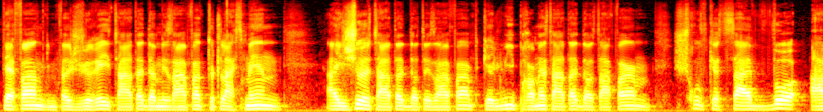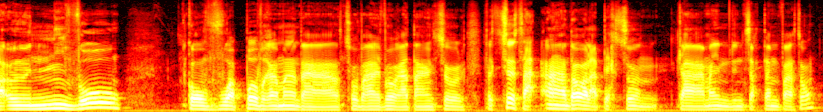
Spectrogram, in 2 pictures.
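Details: French-speaking man with profound deafness since birth, who wears hearing aids that only signal that a sound is present, relies entirely on lip-reading and grew up among hearing people; speech of profound congenital deafness.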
